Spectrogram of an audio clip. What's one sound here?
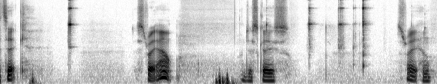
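Metal parts click together softly.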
